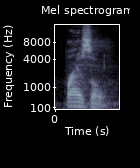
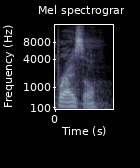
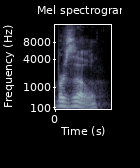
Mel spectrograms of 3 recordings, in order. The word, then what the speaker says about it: Brazil: specifically from South America so they pronounced it Brazil like Dazzle Razzle Dazzle you know with the double z in it but they pronounced it Brazil and everything you read about this lady that's one of the first points they make is her name is Angela Brazil not Brazil anyway so um we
